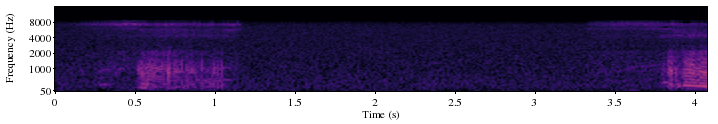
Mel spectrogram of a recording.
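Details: French Bulldog puppy asleep indoors, snoring lightly: a raspy, breathy snore of about half a second near the start, a long quiet pause, then a second, louder rasping snore just beginning at the end.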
